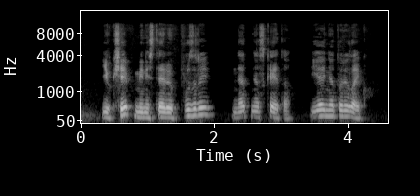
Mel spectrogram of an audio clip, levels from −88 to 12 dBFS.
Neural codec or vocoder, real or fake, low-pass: none; real; 10.8 kHz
